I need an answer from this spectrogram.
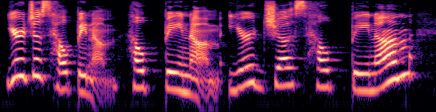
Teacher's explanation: the word them in fast conversation often drops the th and we just say um, you're just helping them.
